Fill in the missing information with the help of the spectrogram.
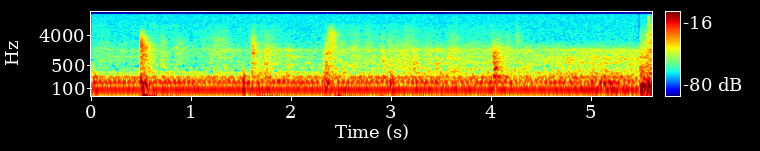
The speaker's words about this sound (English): We got people knocking on the door.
